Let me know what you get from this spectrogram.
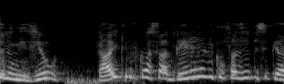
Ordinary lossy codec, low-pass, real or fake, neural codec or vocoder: none; 7.2 kHz; fake; codec, 44.1 kHz, 3.4 kbps, Pupu-Codec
